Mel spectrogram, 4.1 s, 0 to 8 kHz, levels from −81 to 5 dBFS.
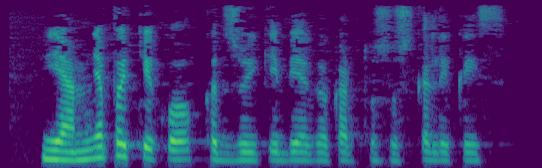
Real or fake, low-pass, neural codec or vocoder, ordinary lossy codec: real; 7.2 kHz; none; MP3, 32 kbps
